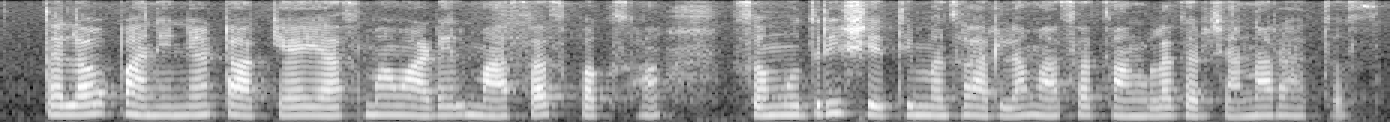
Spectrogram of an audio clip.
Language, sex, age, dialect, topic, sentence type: Marathi, female, 31-35, Northern Konkan, agriculture, statement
